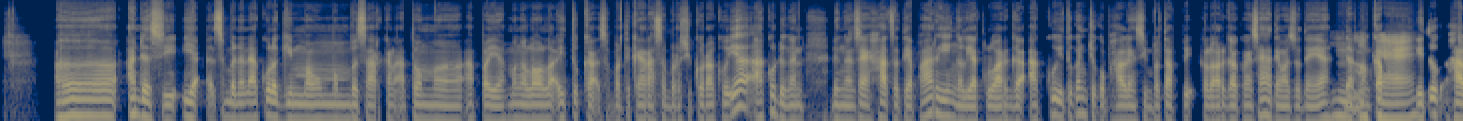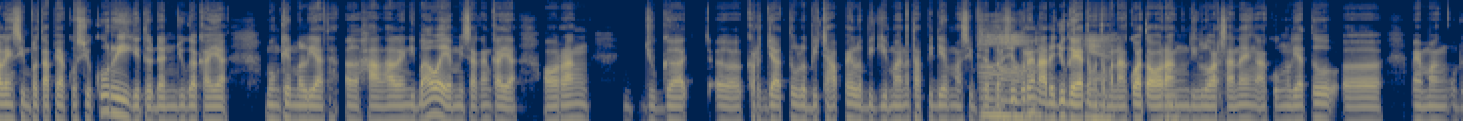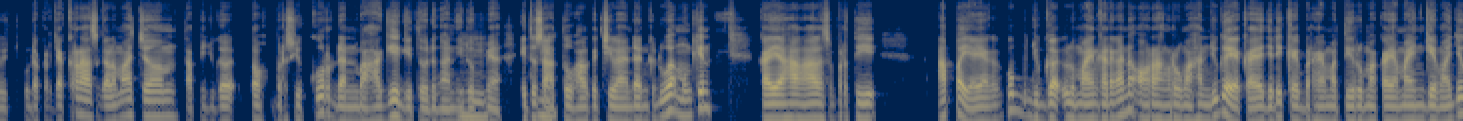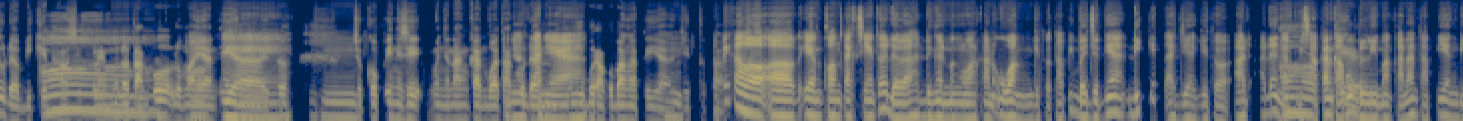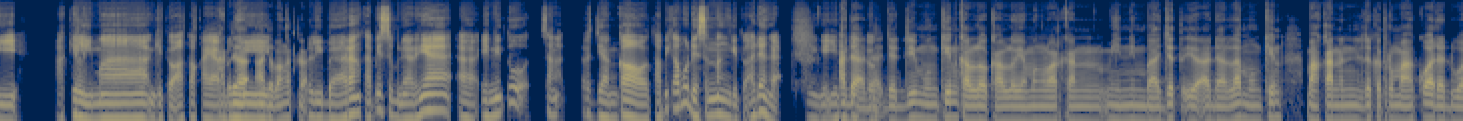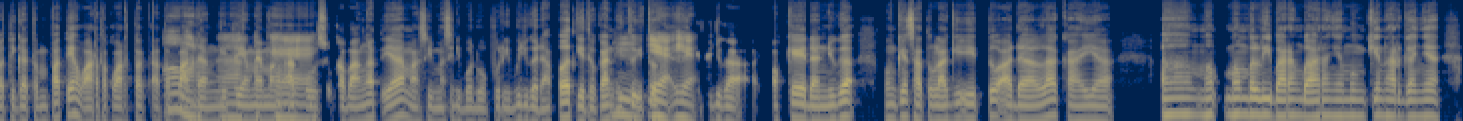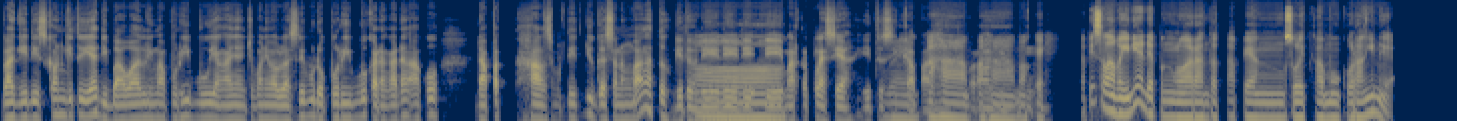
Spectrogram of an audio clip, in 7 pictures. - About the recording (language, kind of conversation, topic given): Indonesian, advice, Bagaimana cara berhemat tanpa merasa kekurangan atau mengurangi kebahagiaan sehari-hari?
- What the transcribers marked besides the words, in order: drawn out: "Oh"; in English: "di-marketplace"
